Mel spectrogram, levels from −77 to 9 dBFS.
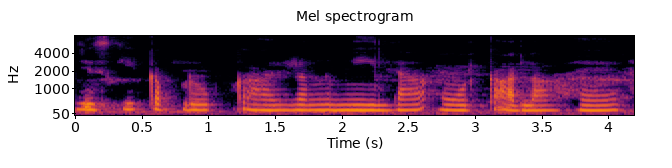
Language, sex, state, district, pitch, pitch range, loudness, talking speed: Hindi, female, Rajasthan, Jaipur, 200 Hz, 190-200 Hz, -19 LUFS, 115 wpm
